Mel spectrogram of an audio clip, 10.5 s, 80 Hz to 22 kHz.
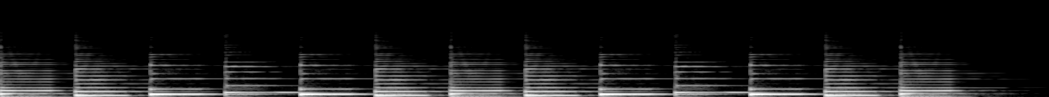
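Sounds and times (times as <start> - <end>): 
B flat minor chords: 0.0 - 9.8.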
